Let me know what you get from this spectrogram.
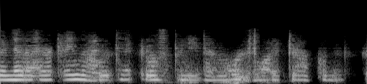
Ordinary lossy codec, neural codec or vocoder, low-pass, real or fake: MP3, 24 kbps; codec, 44.1 kHz, 0.9 kbps, DAC; 5.4 kHz; fake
